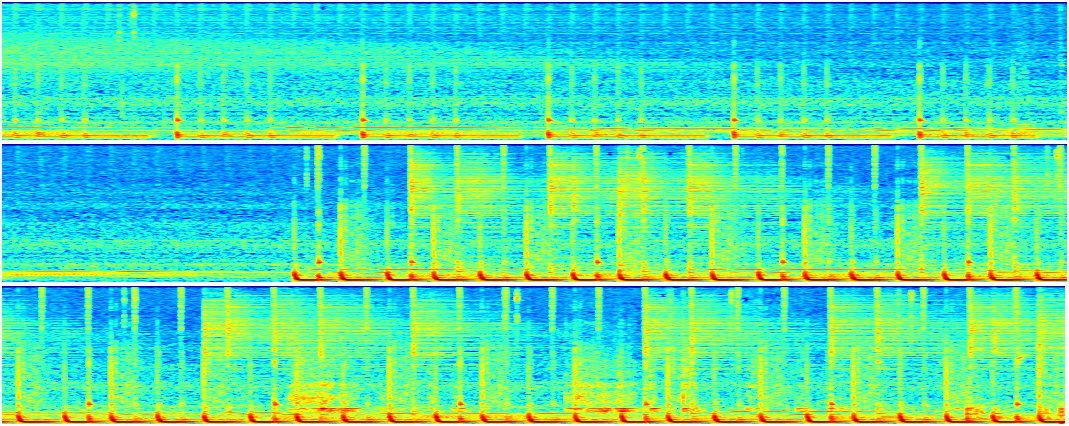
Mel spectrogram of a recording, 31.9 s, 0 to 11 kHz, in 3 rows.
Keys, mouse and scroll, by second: 1.2 click, 11.6 scroll down 2, 13.7 click, 17.0 click, 18.9-21.2 scroll down 3, 21.2 click, 22.6 click, 26.4 click, 28.0 click, 30.3 click.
